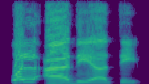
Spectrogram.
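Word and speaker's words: وَالْعَادِيَاتِ: അപ്പൊ ഇവിടെ വൽ ആദിയാത്തി, ഈ ഐനൊക്കെ പലപ്പോഴും പല ആളുകളും തെറ്റിച്ച് ഉച്ചരിക്കാറുണ്ട്. അപ്പൊ വൽ ആദിയാതി ളബ്ഹ, വൽ ആദിയാതി ളബ്ഹ, വൽ ആദിയാതി ളബ്ഹ, വൽ ആദിയാത്തി.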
